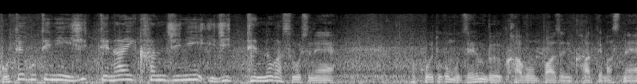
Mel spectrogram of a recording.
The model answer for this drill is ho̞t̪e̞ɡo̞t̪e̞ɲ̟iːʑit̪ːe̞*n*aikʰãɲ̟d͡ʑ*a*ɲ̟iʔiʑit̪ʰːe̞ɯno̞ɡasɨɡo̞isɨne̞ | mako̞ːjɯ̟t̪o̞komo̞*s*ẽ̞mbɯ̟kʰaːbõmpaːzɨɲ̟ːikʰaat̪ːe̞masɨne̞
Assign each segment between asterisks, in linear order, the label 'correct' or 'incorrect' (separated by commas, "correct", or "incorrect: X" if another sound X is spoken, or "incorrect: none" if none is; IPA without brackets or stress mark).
correct, incorrect: i, incorrect: z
